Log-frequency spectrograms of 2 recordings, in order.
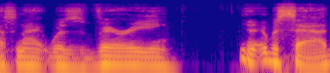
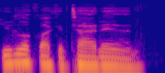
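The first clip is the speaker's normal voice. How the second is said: quiet, soft-spoken, easy delivery; 8 dB quieter than usual. Retelling a talk with Sweet, imitating Sweet's soft-spoken voice. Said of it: "he had such a soft spoken voice".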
